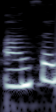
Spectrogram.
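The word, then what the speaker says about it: answer: कर लीजिए ठीक है आंसर में डब्लू साइलेंट है नो बहुत सारे बच्चे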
